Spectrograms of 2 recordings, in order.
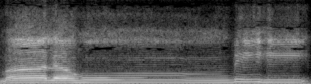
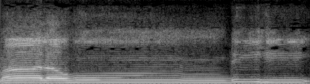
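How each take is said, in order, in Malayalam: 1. m മറഞ്ഞിരിക്കുന്നു, മൂക്കിലെ ഹുമ്മോടെ. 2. m മറഞ്ഞിരിക്കുന്നു, മൂക്കിലെ ഹുമ്മോടെ.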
